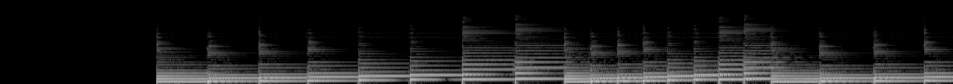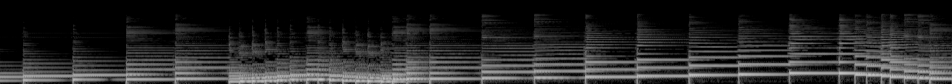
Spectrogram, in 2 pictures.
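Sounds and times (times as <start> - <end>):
guitar playing a scale: 1.6 - 19.0.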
